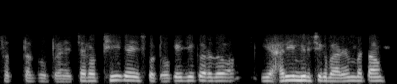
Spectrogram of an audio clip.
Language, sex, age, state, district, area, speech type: Urdu, male, 30-45, Uttar Pradesh, Gautam Buddha Nagar, urban, conversation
